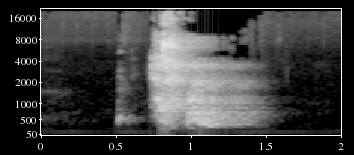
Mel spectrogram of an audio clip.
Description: My nose has been tickling so bad and my sneezes have been terribly loud... I'm trying to keep them calm but it's so hard when you're having a sneeze attack!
